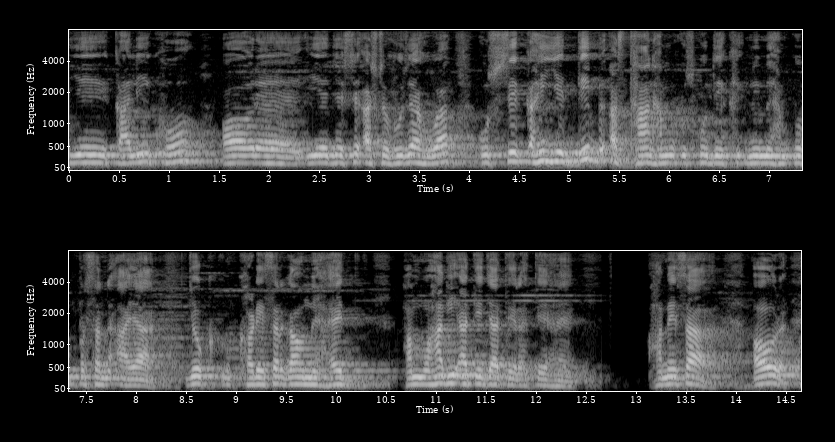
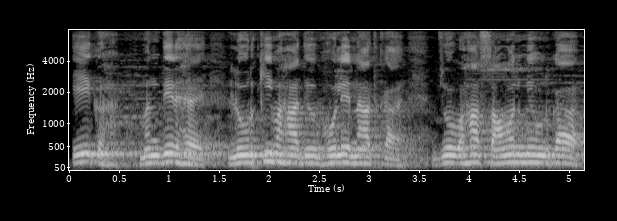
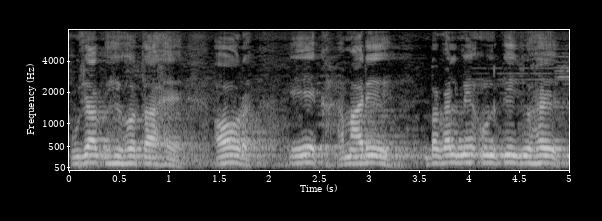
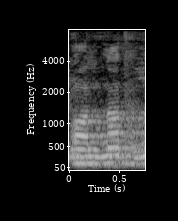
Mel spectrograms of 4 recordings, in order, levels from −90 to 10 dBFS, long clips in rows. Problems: constant background noise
